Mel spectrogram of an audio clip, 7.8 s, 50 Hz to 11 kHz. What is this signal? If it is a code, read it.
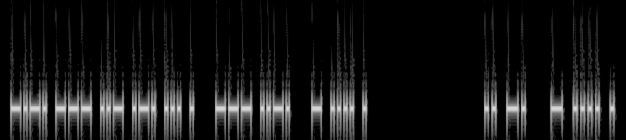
Morse code, heard as a keyed tone, about 31 wpm, 700 Hz. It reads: COURSE OF THE IN THE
